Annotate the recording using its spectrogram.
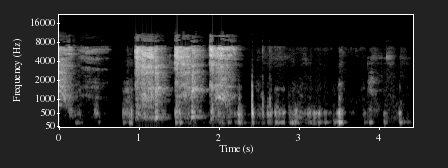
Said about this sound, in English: I just have more coffee. Okay, coughing will do.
